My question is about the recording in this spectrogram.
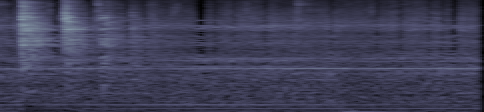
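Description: Steady mechanical hum of a stainless-steel bulk milk cooling tank running with its agitator stirring the milk, with a few light clicks in the first half second as the tank lid is handled.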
